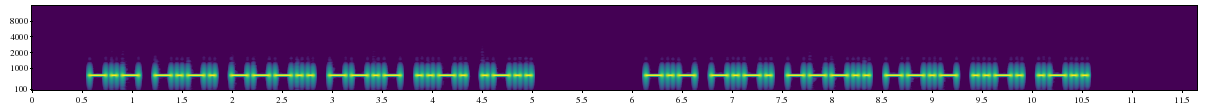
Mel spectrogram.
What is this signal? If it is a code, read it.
Morse code, heard as a keyed tone, about 22 wpm, 700 Hz. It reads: KC8QFL KC8QFL
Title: USA Call Signs - 6 Characters - Repeated 3x - 22wpm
